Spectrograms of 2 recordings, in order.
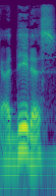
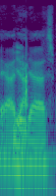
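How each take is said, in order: First: The name is said the American way. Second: The name is said the European way. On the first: "but we say Adidas" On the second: "if you're in Europe, you'd say Adidas"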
